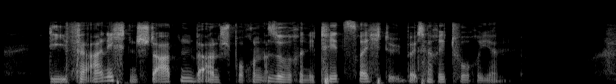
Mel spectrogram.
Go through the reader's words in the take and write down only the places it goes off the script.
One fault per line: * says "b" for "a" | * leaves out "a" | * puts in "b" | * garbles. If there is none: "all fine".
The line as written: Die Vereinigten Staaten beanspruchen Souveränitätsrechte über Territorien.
all fine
